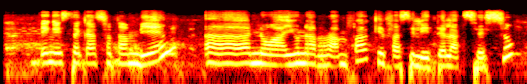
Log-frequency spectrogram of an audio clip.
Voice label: Voice message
